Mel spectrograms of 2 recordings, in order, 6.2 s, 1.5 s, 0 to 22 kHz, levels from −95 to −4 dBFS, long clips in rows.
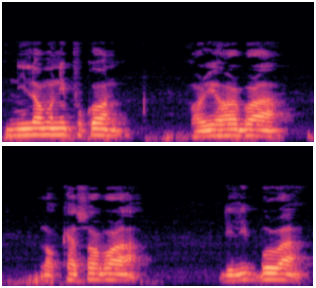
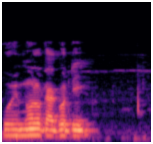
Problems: none marked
